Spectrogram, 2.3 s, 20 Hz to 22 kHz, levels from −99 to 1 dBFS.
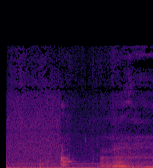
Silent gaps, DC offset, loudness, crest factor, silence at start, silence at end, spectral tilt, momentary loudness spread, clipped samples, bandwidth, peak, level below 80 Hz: none; under 0.1%; -52 LUFS; 20 dB; 0.1 s; 0 s; -4.5 dB/octave; 6 LU; under 0.1%; 16 kHz; -32 dBFS; -56 dBFS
